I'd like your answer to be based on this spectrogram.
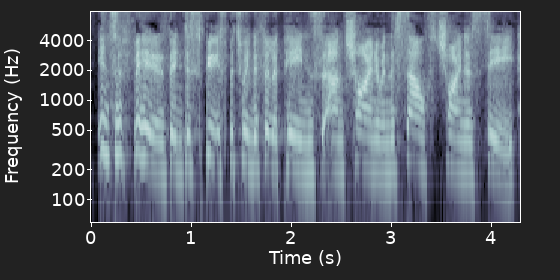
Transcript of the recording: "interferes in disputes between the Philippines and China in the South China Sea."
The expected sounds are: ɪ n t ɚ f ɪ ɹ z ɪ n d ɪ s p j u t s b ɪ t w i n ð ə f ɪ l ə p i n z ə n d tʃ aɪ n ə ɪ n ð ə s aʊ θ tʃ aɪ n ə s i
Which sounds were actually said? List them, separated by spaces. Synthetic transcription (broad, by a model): ɪ n t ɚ f ɪ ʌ z ɪ n d ɪ s p j u t s b ɪ t w i n ð ə f ɪ l ə p i n z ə n tʃ aɪ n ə ɪ n ð ə s aʊ θ tʃ aɪ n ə s i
